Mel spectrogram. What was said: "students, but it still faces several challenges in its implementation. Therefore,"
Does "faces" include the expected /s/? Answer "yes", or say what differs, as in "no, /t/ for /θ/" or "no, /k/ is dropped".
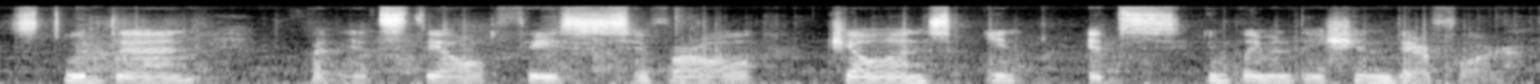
no, /s/ is dropped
